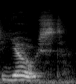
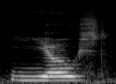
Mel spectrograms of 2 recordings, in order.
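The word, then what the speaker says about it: Joost: with a J but it's also not an English J it's a Dutch J which is like softer it's like not like joke the English word but like egg yolk yolk Yost yolk roast ghost that's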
